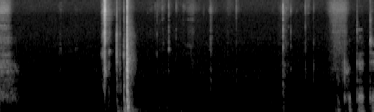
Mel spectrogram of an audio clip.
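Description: Paper being trimmed for a handmade card, two or three quick sharp cutting clicks followed by faint handling sounds, with a person speaking briefly.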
